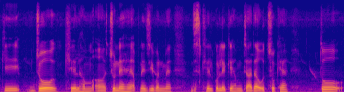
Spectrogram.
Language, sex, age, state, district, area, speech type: Hindi, male, 18-30, Bihar, Muzaffarpur, urban, spontaneous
